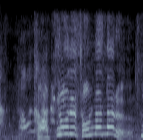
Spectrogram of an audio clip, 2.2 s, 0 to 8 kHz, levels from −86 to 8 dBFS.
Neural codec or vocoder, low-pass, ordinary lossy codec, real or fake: codec, 24 kHz, 6 kbps, HILCodec; 7.2 kHz; none; fake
